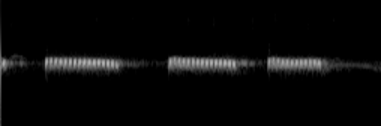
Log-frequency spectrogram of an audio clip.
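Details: European turtle dove (Streptopelia turtur), song.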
